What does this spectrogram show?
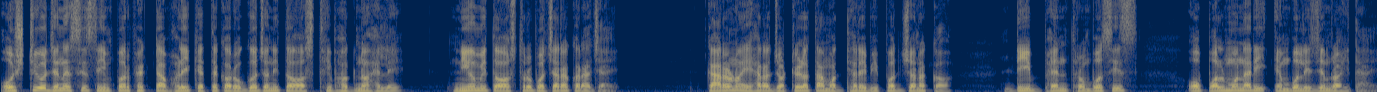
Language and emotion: Odia, neutral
